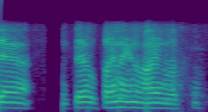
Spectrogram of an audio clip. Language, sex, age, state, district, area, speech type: Assamese, male, 18-30, Assam, Darrang, rural, conversation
